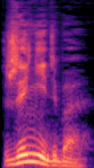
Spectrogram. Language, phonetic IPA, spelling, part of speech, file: Russian, [ʐɨˈnʲidʲbə], женитьба, noun, Ru-женитьба.ogg
- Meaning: marriage (especially from a man's perspective)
